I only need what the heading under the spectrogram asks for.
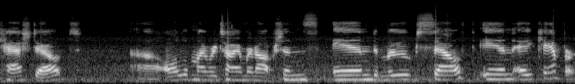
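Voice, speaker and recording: Over noticeable background noise, a woman talks at a fairly slow pace, her fairly high pitch showing ordinary variation. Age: 70s. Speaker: client. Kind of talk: testimony.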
